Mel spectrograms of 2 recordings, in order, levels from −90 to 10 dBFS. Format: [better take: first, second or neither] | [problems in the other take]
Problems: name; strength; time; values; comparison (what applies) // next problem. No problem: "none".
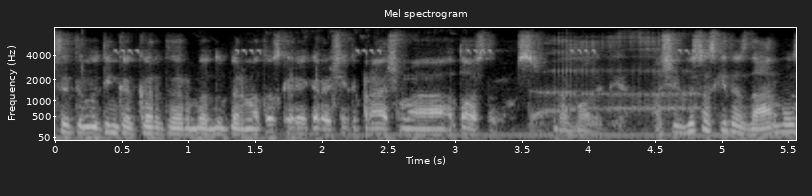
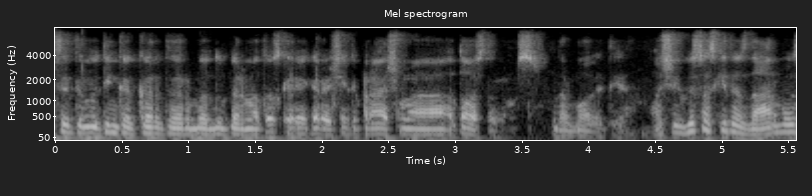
second | background sound (Cricket + Burping, eructation); 13 dB below the speech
